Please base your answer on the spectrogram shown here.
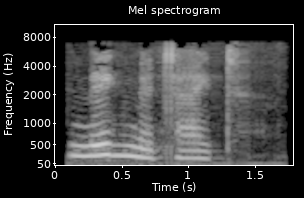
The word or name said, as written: migmatite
